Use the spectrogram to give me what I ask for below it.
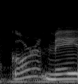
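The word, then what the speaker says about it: Göreme: the area of NL's pronounced different ways but it looks like gourmet gourmet is right because that's where the accent is on the in the book and the book if that's what it says hola betty's a couple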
